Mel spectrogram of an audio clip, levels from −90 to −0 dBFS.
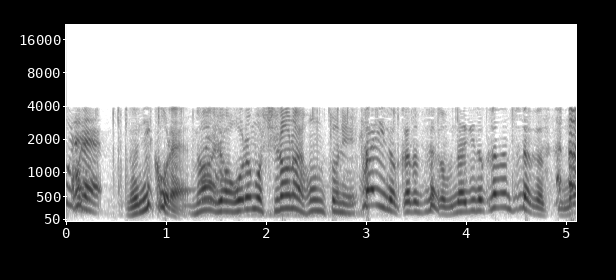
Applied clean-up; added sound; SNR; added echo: none; none; none; none.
